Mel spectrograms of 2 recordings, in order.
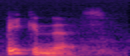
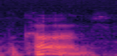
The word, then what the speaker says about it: pecan: Indeed, they don't even pronounce its name correctly. No, over here they call them pecan nuts. Over in the States, we call them pecans.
